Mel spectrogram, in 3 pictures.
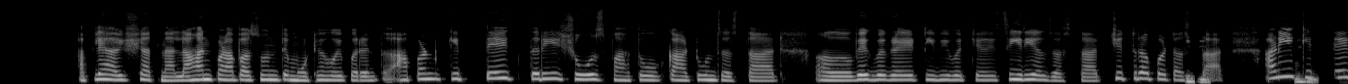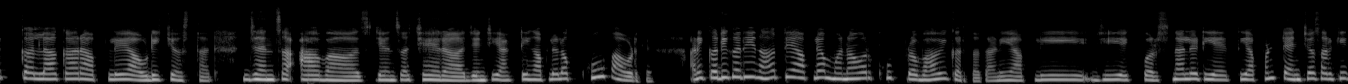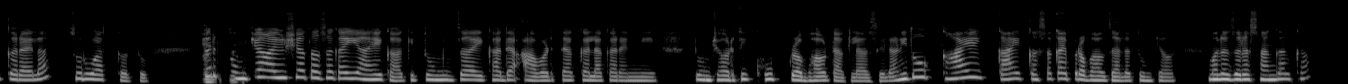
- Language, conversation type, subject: Marathi, podcast, आवडत्या कलाकारांचा तुमच्यावर कोणता प्रभाव पडला आहे?
- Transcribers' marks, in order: in English: "शोज"; in English: "सीरियल्स"; other background noise; in English: "एक्टिंग"; in English: "पर्सनॅलिटी"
